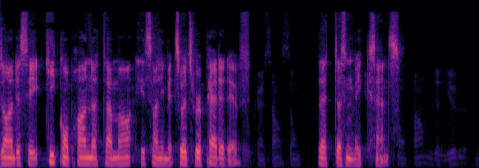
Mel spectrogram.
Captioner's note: speaking French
